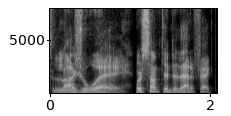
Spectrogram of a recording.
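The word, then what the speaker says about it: Lajoie: You might have heard it pronounced as Lejoy, but it's LJO or something to that effect.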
